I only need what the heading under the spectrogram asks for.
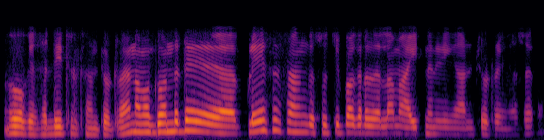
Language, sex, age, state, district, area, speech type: Tamil, male, 18-30, Tamil Nadu, Coimbatore, urban, conversation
